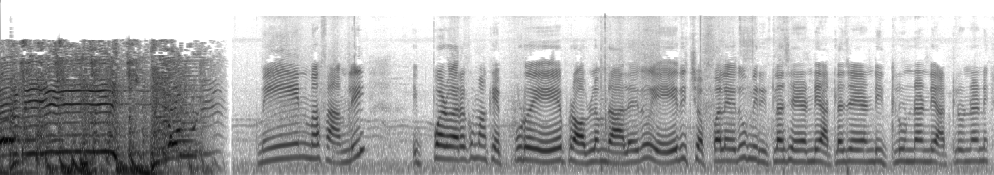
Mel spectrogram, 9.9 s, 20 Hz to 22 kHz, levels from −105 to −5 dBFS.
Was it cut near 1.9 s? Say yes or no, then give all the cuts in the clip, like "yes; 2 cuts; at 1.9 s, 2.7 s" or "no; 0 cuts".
yes; 1 cut; at 1.9 s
